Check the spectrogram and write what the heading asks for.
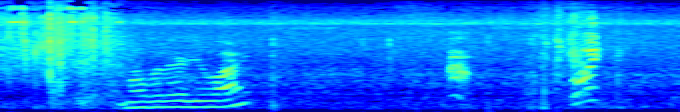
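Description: A few footsteps crunching in dry leaf litter, then a held wordless voice sound that rises in pitch at its end, followed near the end by two short higher-pitched vocal sounds.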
